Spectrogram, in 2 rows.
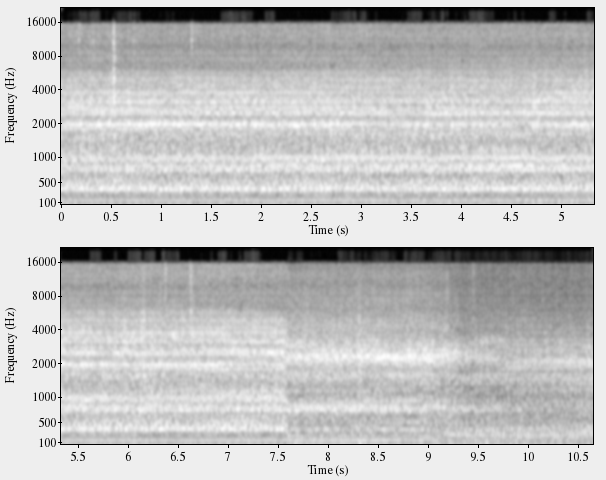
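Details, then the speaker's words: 2013 Toyota Alphard with a 2AZ-FE engine at idle before repair: a harsh, rough idle with a busy metallic buzz from the oil pan area. The balancer shaft was later found destroyed. "jadi gejala suara mesin kasarnya seperti di awal tadi bunyinya Kasar banget ya bunyi gitu nah indikasi ini dari Balance masalahnya nih kemungkinan hancur badan sesaknya"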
